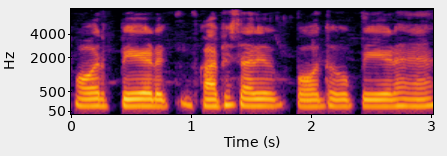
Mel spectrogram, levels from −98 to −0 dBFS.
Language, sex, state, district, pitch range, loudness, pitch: Hindi, male, Bihar, Jahanabad, 150-155 Hz, -18 LUFS, 155 Hz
